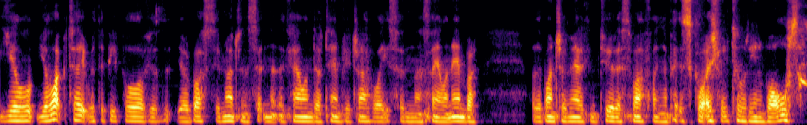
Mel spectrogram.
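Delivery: normal talking voice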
